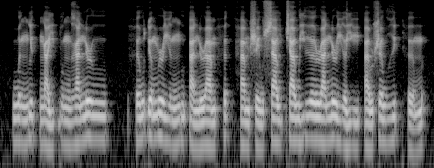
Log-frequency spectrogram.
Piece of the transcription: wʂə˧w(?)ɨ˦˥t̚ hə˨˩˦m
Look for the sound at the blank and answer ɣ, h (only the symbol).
ɣ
